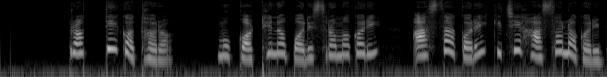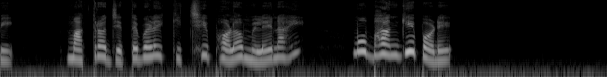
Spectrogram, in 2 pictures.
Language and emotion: Odia, sad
